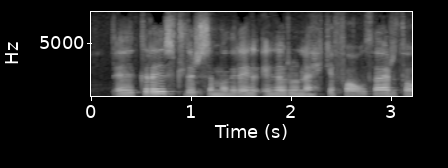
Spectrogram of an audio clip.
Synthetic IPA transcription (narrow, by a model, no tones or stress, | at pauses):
kɾeːðst̪lʏɾ̥sɛmaðɛɾeɣaɾʏnɛhcɪfa̰ːwθaðɛɾθa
